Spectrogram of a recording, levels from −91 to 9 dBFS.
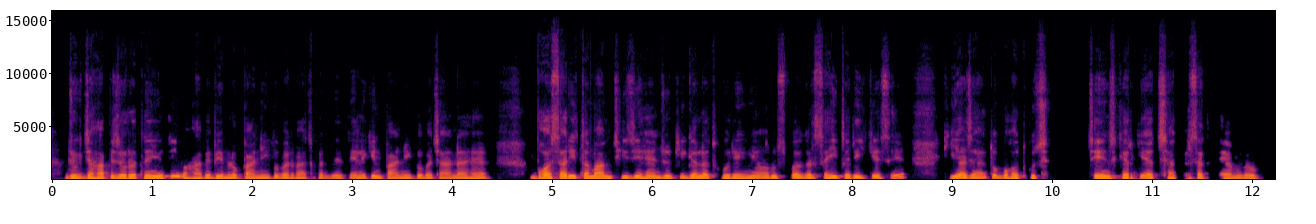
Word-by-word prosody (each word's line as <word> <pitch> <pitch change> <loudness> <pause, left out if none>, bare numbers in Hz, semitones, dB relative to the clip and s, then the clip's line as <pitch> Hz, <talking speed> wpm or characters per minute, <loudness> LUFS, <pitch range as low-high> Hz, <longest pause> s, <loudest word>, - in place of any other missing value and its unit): जो 145 - +3
कि 140 - -1
जहाँ 145 +1 +2
पे 150 - 0
ज़रूरत 140 +1 +2
नहीं 150 +1 +5
होती, 155 +2 +2
वहाँ 135 0 -1
पे 140 - +1
भी 145 - +1
हम 140 - +1
लोग 140 -1 -1
पानी 130 0 0
को 145 - -2
बर्बाद 125 -2 -2
कर 120 - -4
देते 120 +1 -6
हैं। 135 - -1
लेकिन 155 +3 0
पानी 135 0 -1
को 140 -1 -2
बचाना 130 0 -3
है। 135 0 -1 0.5
बहुत 165 +4 +4
सारी 175 +1 +4
तमाम 155 +1 +4
चीज़ें 160 +1 +2
हैं 180 0 +2
जो 165 -1 +2
कि 175 0 -3
गलत 155 0 +2
हो 145 - +3
रही 145 +1 +1
हैं 185 - 0
और 185 -3 -1
उसको 155 +1 -1
अगर 155 0 +1
सही 145 +3 +3
तरीके 150 +1 +1
से 195 +8 -5 0.4
किया 155 0 +3
जाए, 155 +5 0
तो 200 - +1
बहुत 150 +1 0
कुछ 175 -1 -3 0.4
चेंज 155 -1 +3
करके 150 +5 0
अच्छा 150 -1 -1
कर 130 -2 -14
सकते 130 0 -5
हैं 125 - +1
हम 125 - -3
लोग। 130 0 -2
145 Hz, 260 wpm, -22 LUFS, 135-160 Hz, 0.5 s, नहीं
